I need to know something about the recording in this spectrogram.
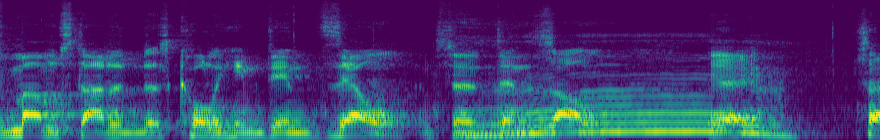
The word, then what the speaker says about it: Denzel: Denzel is not Denzel, it's Denzel. He was named after his father, but it used to get confusing. So his mum started just calling him Denzel instead of Denzel.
